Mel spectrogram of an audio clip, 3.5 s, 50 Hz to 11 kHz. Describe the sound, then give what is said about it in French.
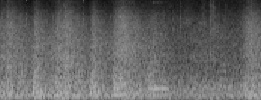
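A dense, steady roar of a packed crowd in the underground passage of the Gare Saint-Lazare train station, overlapping voices and footsteps blending into a loud, continuous wash with faint brief tones rising above it. “Alors là, on est dans le souterrain de la gare. Il y a une foule très très compacte et 18h34, c'est l'heure de pointe.”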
